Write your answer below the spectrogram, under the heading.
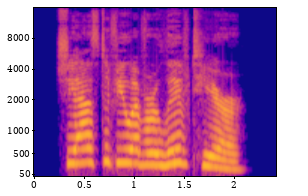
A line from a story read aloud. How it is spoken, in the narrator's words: Paul yelled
